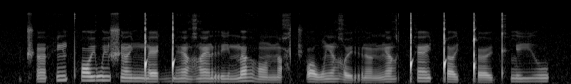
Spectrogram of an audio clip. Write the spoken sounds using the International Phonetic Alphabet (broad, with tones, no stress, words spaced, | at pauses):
t͡ʃʼœ̃˨hĩ˦ pʰɔ˦y̯wy˦ʃœ̃˧i̯ ŋ͡ǃɛ˧ɡ͡ǃɛ̃˦˨ ʁɛ̃˧ri˨nɐ˦ ɦɔ̃˨ nɐ̃˨ħt͡ʃʼɔ˦˨ wĩ˧ ʁy˨rœ̃˨ ŋɛ̃˧ʁǃʰɛ̃˦i̯ǃɐ˧i̯ ǃœ˧y̯ kʰli˦u̯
